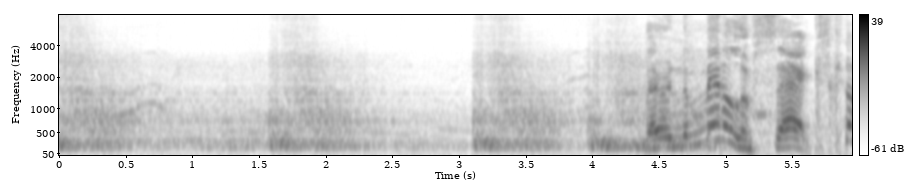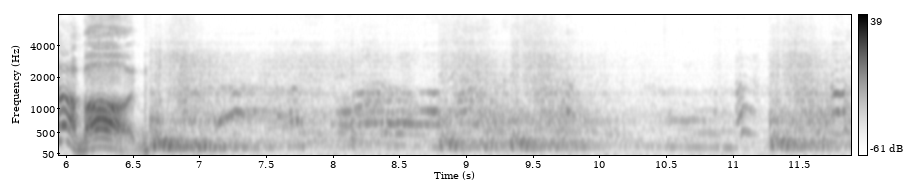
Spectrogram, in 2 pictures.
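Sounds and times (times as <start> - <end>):
pistol gunshots: 0.0 - 4.9, 6.6 - 7.8, 8.7 - 10.2, 11.2 - 11.8
speech: 4.4 - 7.0.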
